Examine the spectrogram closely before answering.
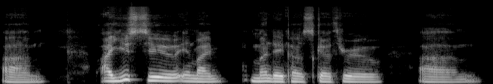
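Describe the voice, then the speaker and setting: A relaxed man hosts a live podcast from a video call. His voice has a mellow, darker tone and sounds dry and close. He talks loosely, with plenty of fillers. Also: medium pitch, takes it slowly, gravelly, dry recording. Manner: relaxed, with many fillers and chuckles. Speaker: podcast host.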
